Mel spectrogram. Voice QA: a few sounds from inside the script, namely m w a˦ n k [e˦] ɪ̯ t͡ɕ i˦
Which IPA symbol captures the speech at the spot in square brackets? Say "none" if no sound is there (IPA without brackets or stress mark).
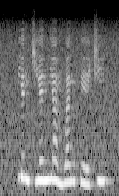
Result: e˨˦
